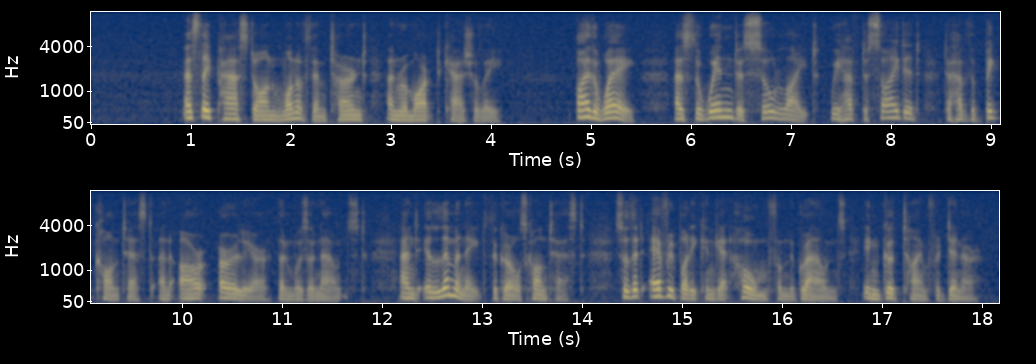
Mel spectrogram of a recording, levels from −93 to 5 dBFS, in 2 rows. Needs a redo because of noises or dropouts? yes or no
no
